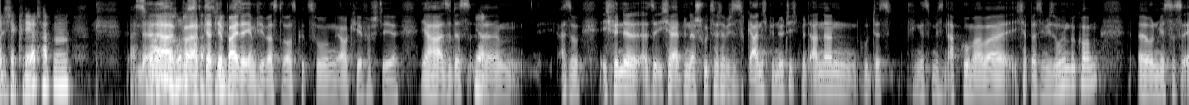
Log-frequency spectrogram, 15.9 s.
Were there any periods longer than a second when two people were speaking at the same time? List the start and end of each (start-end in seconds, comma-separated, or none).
1.8-3.3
